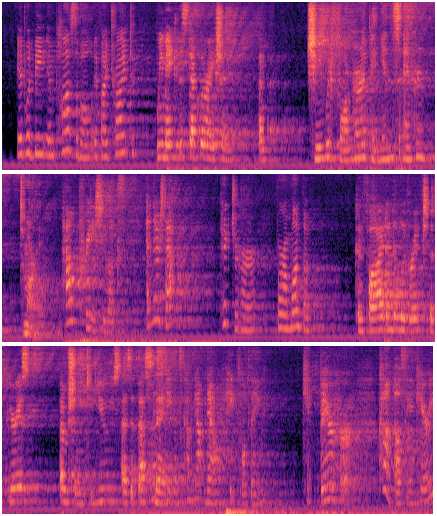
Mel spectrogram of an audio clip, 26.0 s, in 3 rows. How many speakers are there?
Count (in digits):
5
